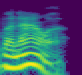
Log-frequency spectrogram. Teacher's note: an hour where the H is silent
